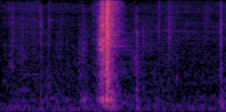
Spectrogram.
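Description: A toaster lever clicks down.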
